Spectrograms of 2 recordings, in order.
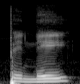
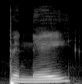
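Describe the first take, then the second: Both takes have the same delivery.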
